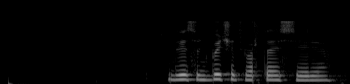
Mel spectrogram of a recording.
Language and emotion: Russian, neutral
